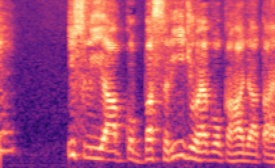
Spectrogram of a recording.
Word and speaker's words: بصری: یاد رکھیے گا کہ جب آپ اس کو تلفظ کریں گے تو باساری نہیں کریں گے، سواد کے اوپر زبر نہیں پڑیں گے۔ اگر آپ نے سواد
